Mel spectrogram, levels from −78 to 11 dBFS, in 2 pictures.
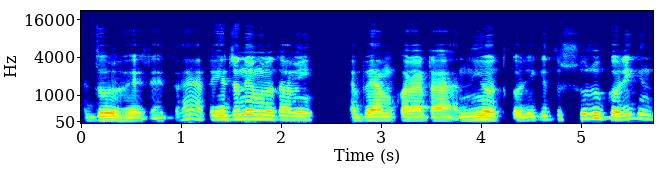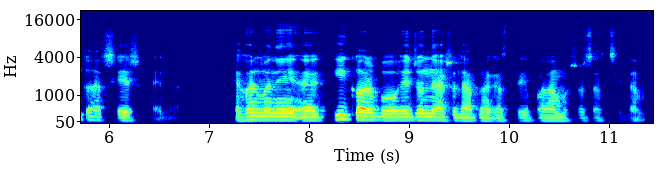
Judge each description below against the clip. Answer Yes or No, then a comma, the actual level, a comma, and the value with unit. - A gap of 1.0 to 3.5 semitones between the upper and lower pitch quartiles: No, average, 4.7 semitones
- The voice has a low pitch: Yes, low, 120 Hz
